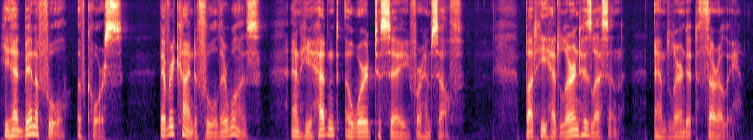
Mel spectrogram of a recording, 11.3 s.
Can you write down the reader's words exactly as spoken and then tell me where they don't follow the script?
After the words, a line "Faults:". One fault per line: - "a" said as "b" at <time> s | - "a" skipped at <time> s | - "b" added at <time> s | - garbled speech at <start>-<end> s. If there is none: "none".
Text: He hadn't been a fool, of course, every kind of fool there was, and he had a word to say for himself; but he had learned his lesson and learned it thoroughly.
He had been a fool, of course, every kind of fool there was, and he hadn't a word to say for himself; but he had learned his lesson and learned it thoroughly.
Faults:
- "hadn't" said as "had" at 0.1 s
- "had" said as "hadn't" at 4.7 s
